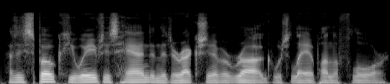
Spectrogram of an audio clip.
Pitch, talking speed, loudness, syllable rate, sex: 95 Hz, 275 wpm, -18 LUFS, 6.2 syllables/s, male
